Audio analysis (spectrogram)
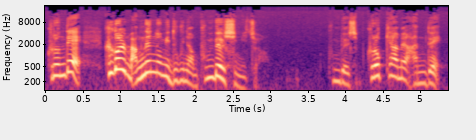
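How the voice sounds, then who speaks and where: A woman teaching meditation in a spiritual talk to an audience, expressive and acting out the dialogue she quotes. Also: fairly high pitch, fairly quick, husky, no echo.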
